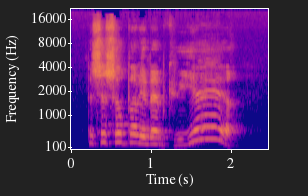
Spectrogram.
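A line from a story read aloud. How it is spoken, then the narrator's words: Exclaimed. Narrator (French): s'écria Émilie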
